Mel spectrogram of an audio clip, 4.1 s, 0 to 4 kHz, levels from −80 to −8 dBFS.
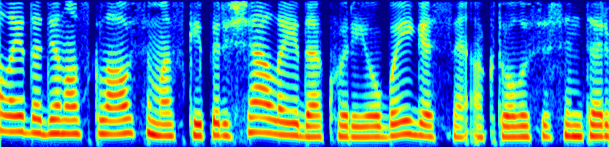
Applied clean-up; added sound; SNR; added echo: none; none; none; none.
